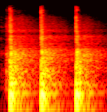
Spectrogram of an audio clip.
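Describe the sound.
Three firm, evenly spaced knocks on the front door of a house in the morning, the door opening straight into the living room. Each knock is a loud woody thud with a short ringing decay, and there are no voices.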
